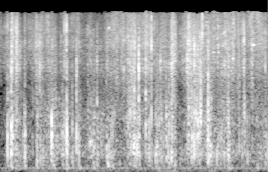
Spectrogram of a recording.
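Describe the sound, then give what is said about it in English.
A continuous scratchy rattle of gravel being stirred and shifted in a bag, with dense crunchy clicks and rustles coming in uneven bursts, no voices. “Yeah, it's gravel.”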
